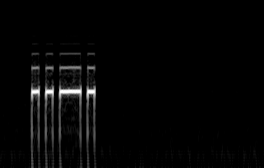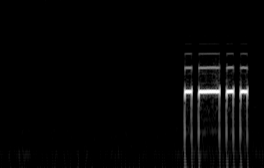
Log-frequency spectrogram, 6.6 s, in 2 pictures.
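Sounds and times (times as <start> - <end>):
Morse code tones being sent: 0.4 - 1.2, 5.6 - 6.4.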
